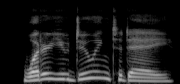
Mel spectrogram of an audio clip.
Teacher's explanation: The stress usually falls on what and doing.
